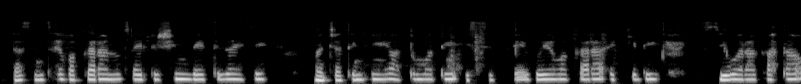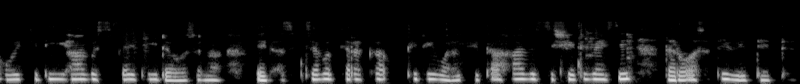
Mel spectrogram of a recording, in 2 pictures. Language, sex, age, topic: Gamo, female, 18-24, government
